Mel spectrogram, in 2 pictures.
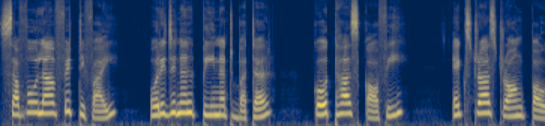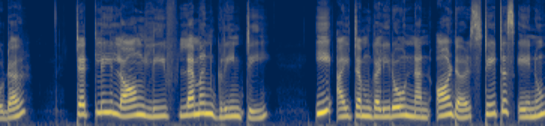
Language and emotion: Kannada, neutral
